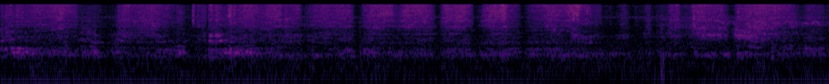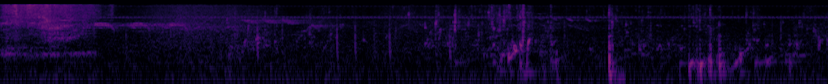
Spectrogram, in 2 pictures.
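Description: A camp cup being scrubbed with grainy sand to scour ash and char off its outside: steady gritty scrubbing for about four and a half seconds, then only a few short, separate scrapes.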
